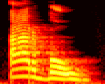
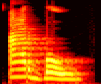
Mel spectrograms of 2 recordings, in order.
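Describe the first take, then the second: No difference in how they are said.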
